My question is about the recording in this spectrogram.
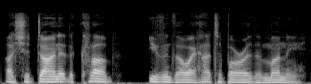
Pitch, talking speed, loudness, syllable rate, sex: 110 Hz, 270 wpm, -17 LUFS, 6.4 syllables/s, male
